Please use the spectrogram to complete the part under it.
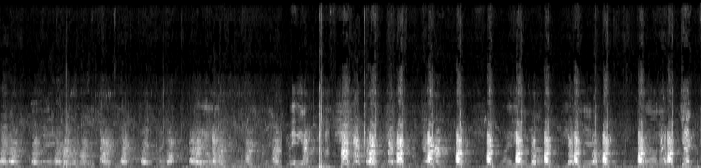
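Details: Dog in protection training, a German Shepherd or Malinois, barking rhythmically about twice a second, softer at first then louder and sharper, with a brief clatter midway and voices behind.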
